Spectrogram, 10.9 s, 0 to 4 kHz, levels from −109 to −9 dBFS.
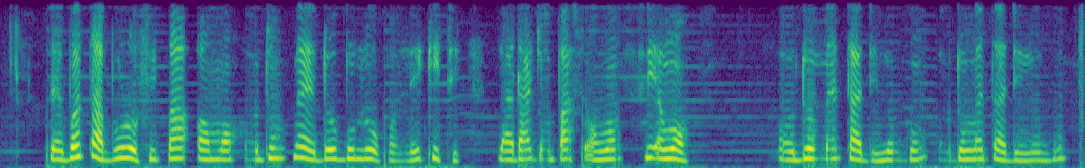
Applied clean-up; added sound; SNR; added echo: neural separator model SepFormer WHAM!.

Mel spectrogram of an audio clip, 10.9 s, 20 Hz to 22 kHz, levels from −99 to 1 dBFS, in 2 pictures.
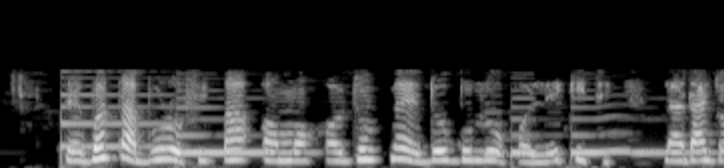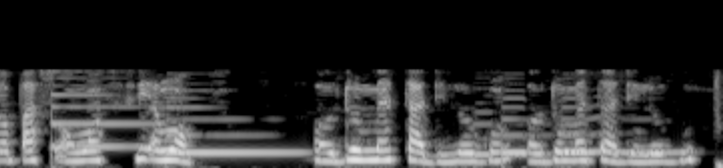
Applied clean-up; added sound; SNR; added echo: classical method Wiener filter.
